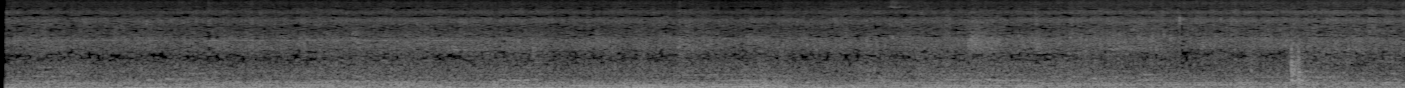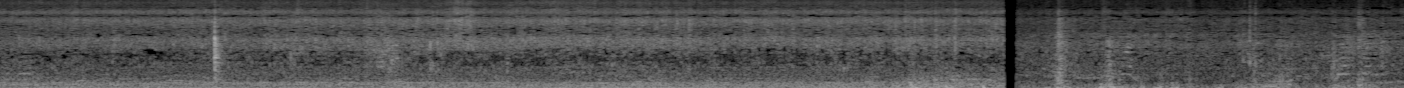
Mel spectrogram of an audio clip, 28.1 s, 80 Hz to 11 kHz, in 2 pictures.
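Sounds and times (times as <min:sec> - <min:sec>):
water sloshing and fizzing: 0:00.1 - 0:28.0.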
